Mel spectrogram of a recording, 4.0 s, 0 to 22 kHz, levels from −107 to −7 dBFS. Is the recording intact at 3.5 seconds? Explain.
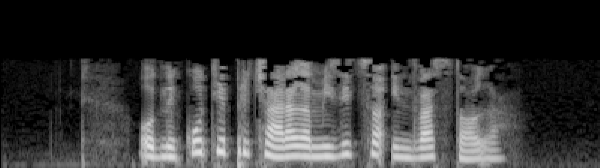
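No. At 3.5 seconds the speech carries the same degradation heard across the whole clip, most likely heavy MP3 compression at a very low bitrate, which fits something near 25 kbps. Starved of bits, the encoder discards all content above 5.9 kHz and zeroes weak frequency lines that drop in and out from frame to frame. The result is dull, band-limited audio with a watery, swirling texture, metallic chirps on s sounds, and smeared attacks.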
